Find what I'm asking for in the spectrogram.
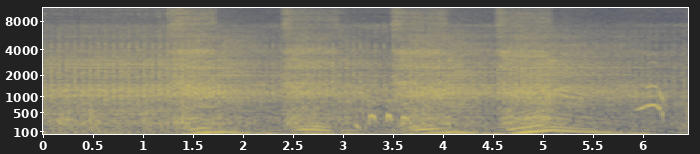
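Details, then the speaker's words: A project 2002's engine, unstarted since about 1987, catches quickly and is revved in repeated blips that climb and fall cleanly. There are no knocks or rattles and it sounds pretty good; running after this first start is normal. "You just woke it up from a very long nap. It sounds pretty good though. I'm very surprised it just started cranking that quick."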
